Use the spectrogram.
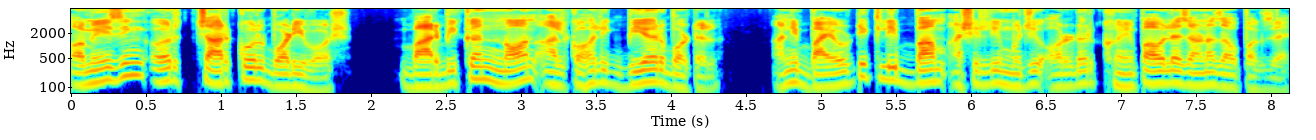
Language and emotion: Goan Konkani, neutral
